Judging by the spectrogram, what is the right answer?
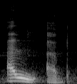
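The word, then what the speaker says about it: الأب: So for example, ab is the origin of this word, but when we added alif al-lam, it becomes al-ab, so that lam has to be pronounced.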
